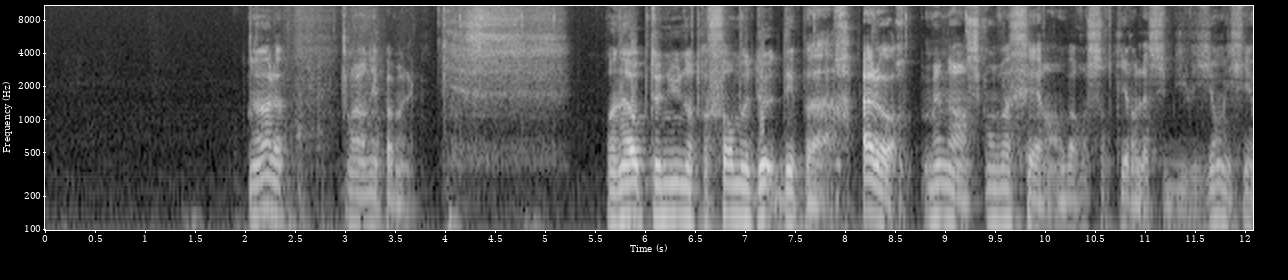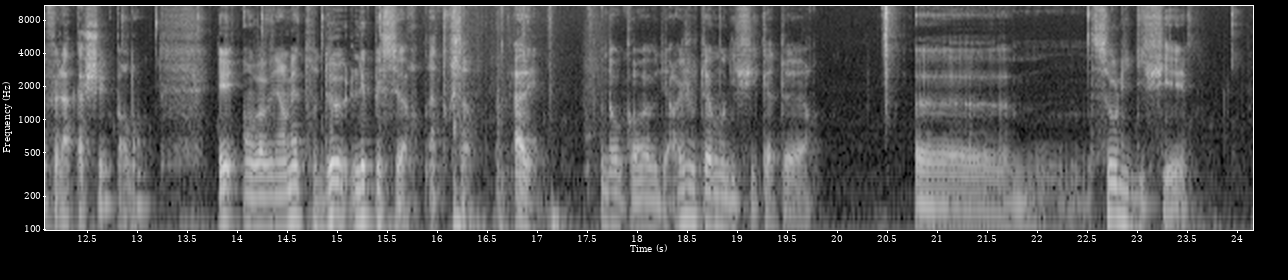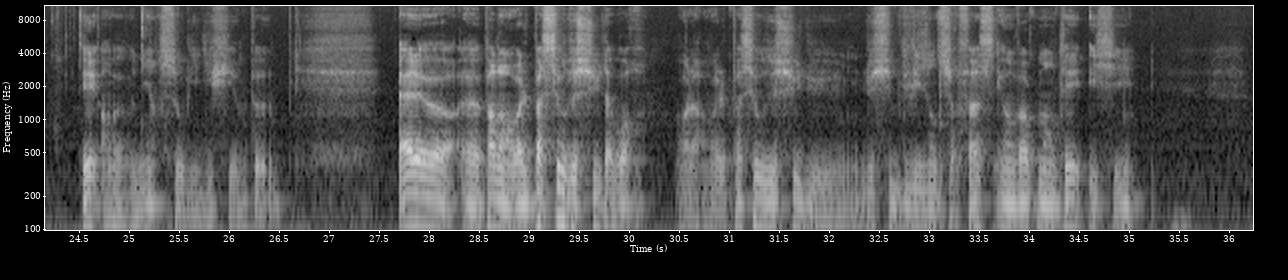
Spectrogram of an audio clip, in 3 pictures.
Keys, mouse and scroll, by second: 4.2 shift+middle click, 5.1 middle click, 6.1 shift+middle click, 7.0-8.3 middle drag, 8.7 middle click, 9.7 Tab, 11.9 click, 12.9-13.6 middle drag, 13.9 middle click, 14.9-15.4 shift+middle drag, 18.4-23.6 drag, 23.6-23.9 middle drag, 24.5-25.1 middle drag, 29.3-36.2 drag.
